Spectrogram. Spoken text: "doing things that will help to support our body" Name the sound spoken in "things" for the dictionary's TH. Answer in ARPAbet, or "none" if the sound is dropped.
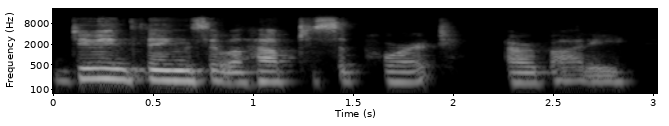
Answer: TH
